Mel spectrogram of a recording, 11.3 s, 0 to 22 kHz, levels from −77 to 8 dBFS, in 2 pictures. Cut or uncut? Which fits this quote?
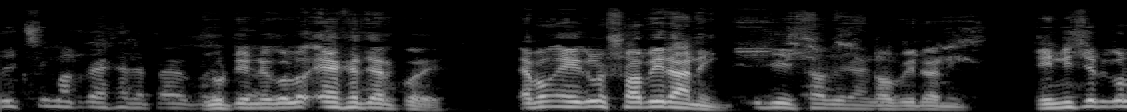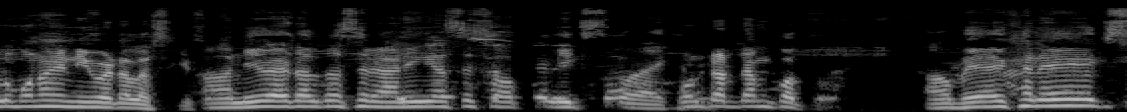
uncut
